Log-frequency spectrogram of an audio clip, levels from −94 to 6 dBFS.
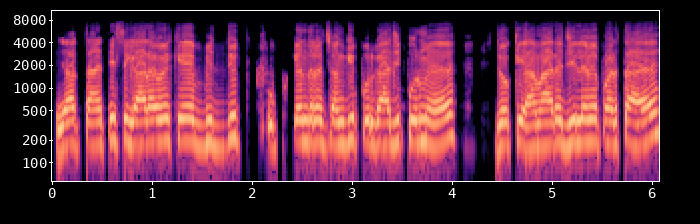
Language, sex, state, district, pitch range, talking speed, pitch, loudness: Hindi, male, Uttar Pradesh, Ghazipur, 175-195 Hz, 165 wpm, 185 Hz, -11 LUFS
